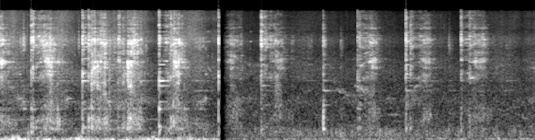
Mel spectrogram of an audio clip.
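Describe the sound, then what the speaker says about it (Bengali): Wheat grains dry-roasting in a dry kadai, stirred with a utensil: repeated scraping and rattling strokes with light metallic clinks, fairly close and steady, with a brief pause partway through. "এবার এই শুকনো কড়াইতে গমগুলো ভালোভাবে ভেজে নেব"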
